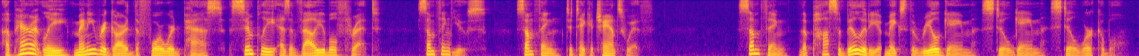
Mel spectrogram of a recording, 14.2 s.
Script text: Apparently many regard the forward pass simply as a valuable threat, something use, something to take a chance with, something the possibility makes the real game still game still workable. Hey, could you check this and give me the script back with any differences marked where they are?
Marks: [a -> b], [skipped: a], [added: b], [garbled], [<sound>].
Apparently many regard the forward pass simply as a valuable threat, something use, something to take a chance with, something the possibility makes the real game still game still workable.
